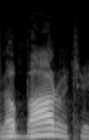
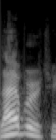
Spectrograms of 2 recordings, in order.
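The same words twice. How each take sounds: First: It is said in a British accent. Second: It is said in an American accent. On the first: "영국 가면" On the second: "미국에서는"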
